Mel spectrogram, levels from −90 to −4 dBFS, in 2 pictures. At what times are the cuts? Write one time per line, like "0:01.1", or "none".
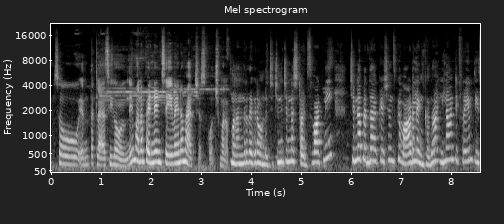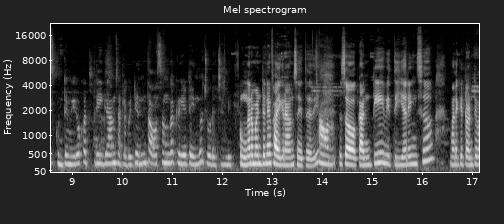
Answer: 0:03.5
0:12.2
